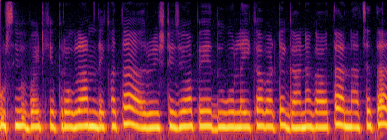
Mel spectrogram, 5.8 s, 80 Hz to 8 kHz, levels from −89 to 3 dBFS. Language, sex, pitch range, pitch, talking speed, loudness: Bhojpuri, female, 275-290 Hz, 280 Hz, 175 wpm, -11 LUFS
